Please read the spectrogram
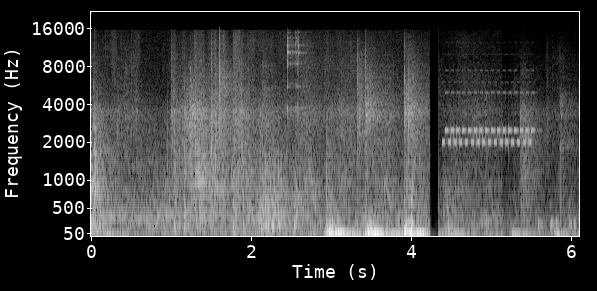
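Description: Mobile phone ringing: a two-tone electronic ring lasting about a second, starting suddenly near the end, after several loud low thuds.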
